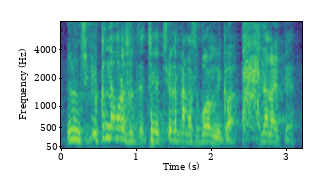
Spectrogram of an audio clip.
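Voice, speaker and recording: A middle-aged man preaching a lively, theatrical sermon to young people as a pastor. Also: high voice, fast. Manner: animated, theatrical, acts out quotes and jumps around.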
